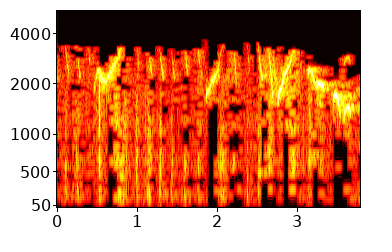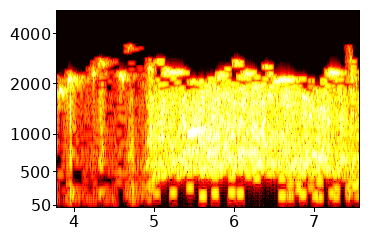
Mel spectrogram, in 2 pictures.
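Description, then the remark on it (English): Birds singing in the trees in springtime in Southern California: a quick run of high chirps and rising whistles for several seconds, then a steady, loud rushing hiss takes over and covers the rest. “Flowers are blooming, the sun is sending down its glorious rays, while the birds are singing in the trees.”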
